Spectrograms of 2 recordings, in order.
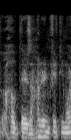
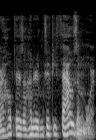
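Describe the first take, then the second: First: Said in the usual way. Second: "thousand" pitched up high; stress on THOUSAND. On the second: Real, not acted. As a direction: lift the voice sharply onto "thousand". Escalates wish, raising the number.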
